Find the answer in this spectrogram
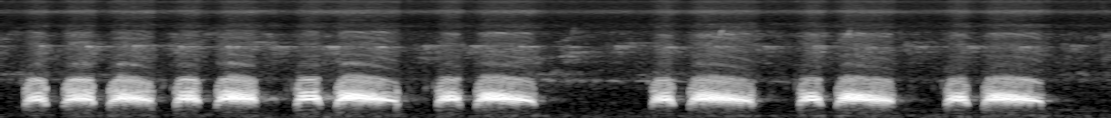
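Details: Males of the spotted dove fighting on the ground by a decoy; a rapid string of coo pairs, a short note then a longer croo, about one pair per second, nothing else audible.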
